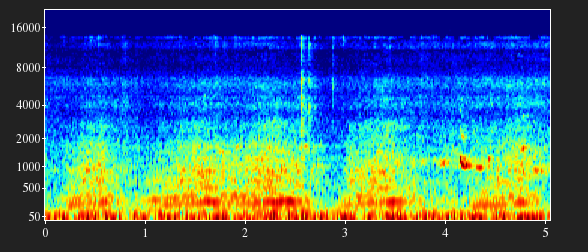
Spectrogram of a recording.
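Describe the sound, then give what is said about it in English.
Car tyres squeal in a continuous skid while the car drifts with the handbrake pulled. The squeal wavers in pitch over a low, steady engine drone. “she's pulling the fucking e-brake. That shit's sick, dude.”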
